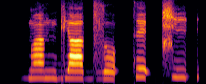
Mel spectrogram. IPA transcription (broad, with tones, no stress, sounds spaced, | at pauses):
b ã˧ n ɡ j a˧ d͡z o˨ ʔ t̪ e˦ ʔ t͡ɕ i˦ ʔ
